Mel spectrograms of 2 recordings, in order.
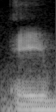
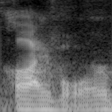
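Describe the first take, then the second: First: The name begins with an 'ah' sound. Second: The name begins with an 'eye' sound. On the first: It copies how others in the game say it. "they were saying it like Avor" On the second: It is read straight from the spelling. "the way I would pronounce it if somebody just showed it to me"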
